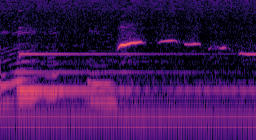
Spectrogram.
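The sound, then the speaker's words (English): A person whistles a short run of four or five clear, high notes, moderately loud, following a brief lower tone at the start. “Wink a wink, whistle, and blow.”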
